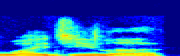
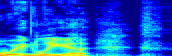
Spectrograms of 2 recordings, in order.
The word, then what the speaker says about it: Weigela: Well, we're talking about the Weigela, Weigela. That's the typical pronunciation, I guess. I guess in German it would be Weigela, but Weigela is what we call it.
